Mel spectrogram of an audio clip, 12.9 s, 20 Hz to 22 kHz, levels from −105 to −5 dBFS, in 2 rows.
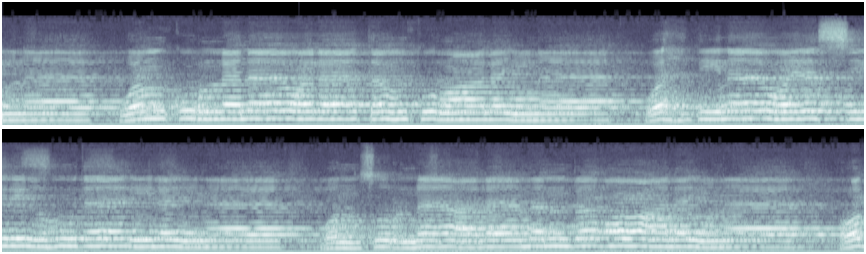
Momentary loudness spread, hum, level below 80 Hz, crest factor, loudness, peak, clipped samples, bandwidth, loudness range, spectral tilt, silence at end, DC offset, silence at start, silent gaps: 5 LU; none; -42 dBFS; 14 dB; -14 LUFS; 0 dBFS; under 0.1%; 13.5 kHz; 2 LU; -4.5 dB/octave; 0 s; 7%; 0 s; none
